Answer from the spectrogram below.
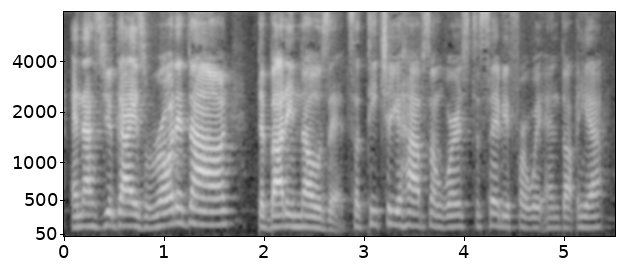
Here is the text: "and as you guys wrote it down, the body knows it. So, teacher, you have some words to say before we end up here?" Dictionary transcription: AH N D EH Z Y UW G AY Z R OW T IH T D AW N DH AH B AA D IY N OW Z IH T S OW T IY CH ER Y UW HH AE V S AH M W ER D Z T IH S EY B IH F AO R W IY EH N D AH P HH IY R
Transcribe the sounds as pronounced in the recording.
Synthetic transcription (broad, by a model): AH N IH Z Y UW G AY Z R OW T IH T D AW N DH AH B AA D IY N OW Z IH T S OW T IY CH ER Y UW HH AE V S AH M W ER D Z T IH S EY B IH F AO R W IY EH N D AH P HH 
